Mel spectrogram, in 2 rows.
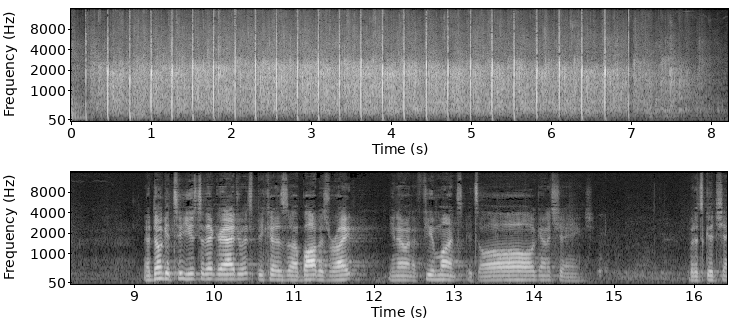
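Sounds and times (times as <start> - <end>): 
large crowd applauding graduates: 0.0 - 8.2
speech: 9.2 - 14.8, 15.9 - 16.4.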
